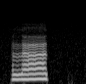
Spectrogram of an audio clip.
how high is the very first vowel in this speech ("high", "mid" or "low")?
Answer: low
